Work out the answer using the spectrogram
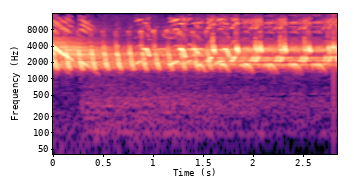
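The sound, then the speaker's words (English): Recorded bird song playing: dense, high-pitched chirps and squawks chatter continuously in quick overlapping bursts, with no talk over them. “Can you turn the birds down?”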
